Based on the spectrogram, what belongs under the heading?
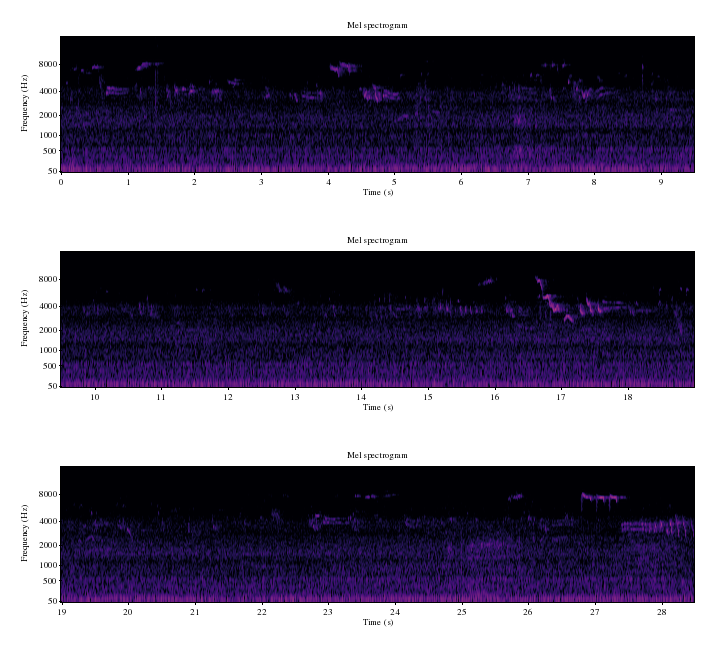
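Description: Small birds chirping and trilling on and off over a steady low background rumble.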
